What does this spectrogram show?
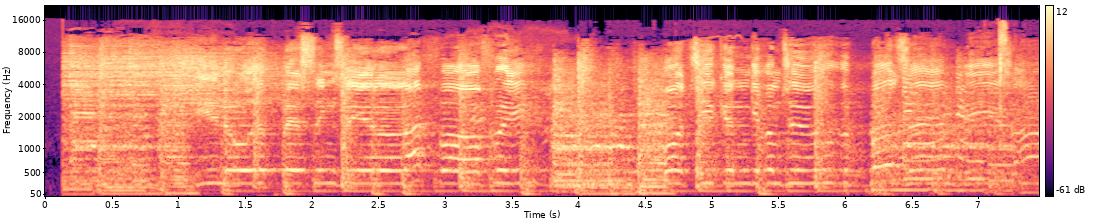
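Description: An upbeat 1960s rock band plays a cover loudly and steadily, with driving drums, bass and guitars in a danceable groove. There's no talking over it.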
